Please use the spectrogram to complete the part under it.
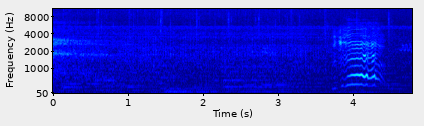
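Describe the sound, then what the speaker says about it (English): A single sheep bleats near the end, a wavering, quavering cry that rises over a quiet ambient background in the video game Dreamfall Chapters. "Wait, are there actually sheep around"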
